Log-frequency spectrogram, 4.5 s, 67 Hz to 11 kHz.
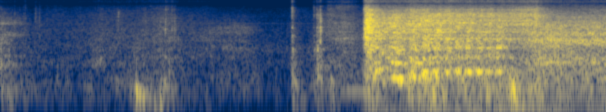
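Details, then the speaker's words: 2015 Jeep Grand Cherokee Limited EcoDiesel, 130,000 miles, on ramps, first start after fuel filter change and repeated priming: few short clicks and a quick crank, then the diesel fires and holds a smooth, steady idle; starts normally. "yeah fired up all right's get it off the ramps"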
